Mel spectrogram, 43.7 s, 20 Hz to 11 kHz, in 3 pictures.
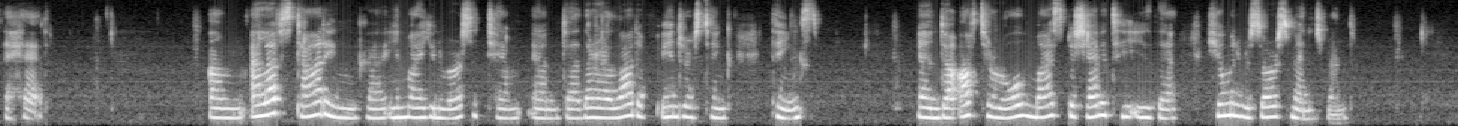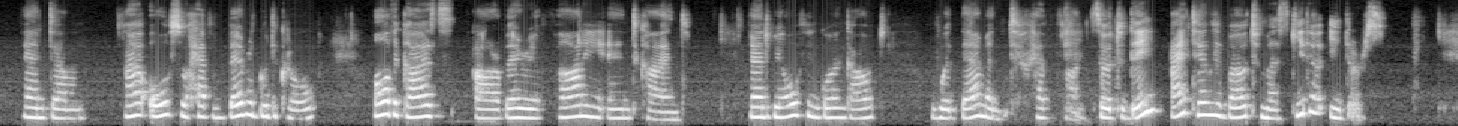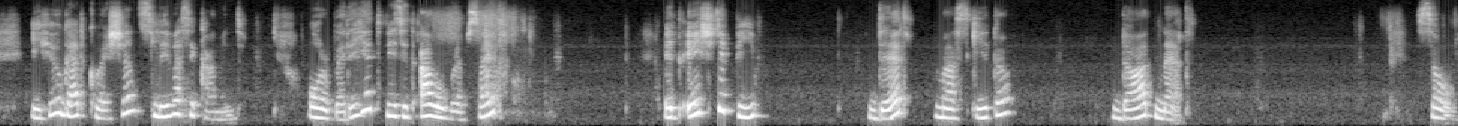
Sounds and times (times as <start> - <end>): Speech: 0.0 - 0.5, 2.1 - 8.2, 9.2 - 13.5, 14.8 - 21.5, 22.1 - 28.4, 29.5 - 31.6, 32.2 - 34.5, 35.8 - 36.8, 37.8 - 39.3, 40.3 - 41.2, 43.4 - 43.7.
